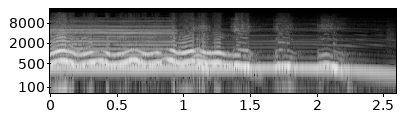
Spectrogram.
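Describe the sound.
A person imitates a howl: one long, loud, wavering wail that quavers in pitch, then slides gradually lower as it fades out.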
